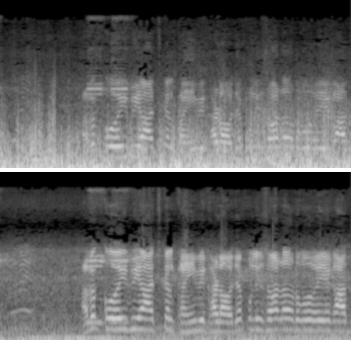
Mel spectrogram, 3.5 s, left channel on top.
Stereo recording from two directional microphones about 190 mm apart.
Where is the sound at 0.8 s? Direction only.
5° left (ahead or behind).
